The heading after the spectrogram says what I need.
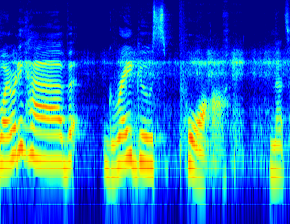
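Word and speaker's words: Poire: looked it up, and that's how you say it.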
